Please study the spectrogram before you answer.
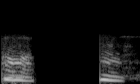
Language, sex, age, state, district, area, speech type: Assamese, female, 45-60, Assam, Sivasagar, rural, conversation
